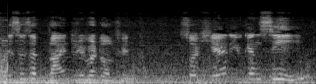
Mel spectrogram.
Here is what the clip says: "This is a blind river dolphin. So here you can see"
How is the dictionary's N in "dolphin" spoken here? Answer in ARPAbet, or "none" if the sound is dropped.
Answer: L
